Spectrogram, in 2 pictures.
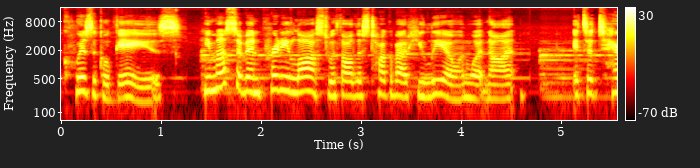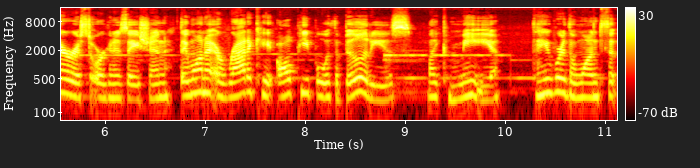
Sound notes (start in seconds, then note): none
